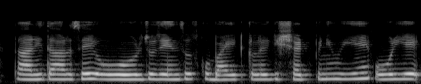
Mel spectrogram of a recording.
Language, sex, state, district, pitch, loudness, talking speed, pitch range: Hindi, female, Bihar, Lakhisarai, 235 Hz, -22 LUFS, 240 wpm, 230-245 Hz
